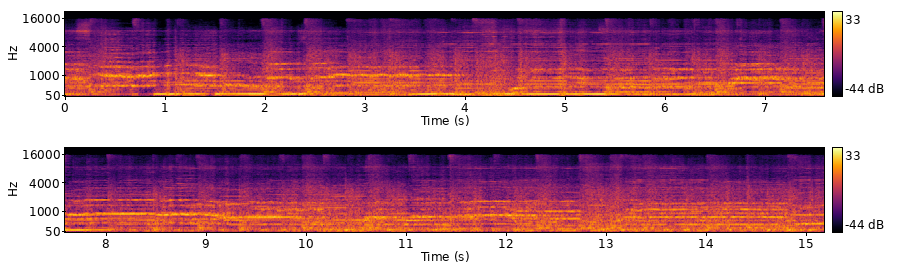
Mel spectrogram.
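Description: A live worship band and vocal group performing an Indonesian praise song: several singers in unison over keyboard, electric guitar and a drum kit keeping a steady beat.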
